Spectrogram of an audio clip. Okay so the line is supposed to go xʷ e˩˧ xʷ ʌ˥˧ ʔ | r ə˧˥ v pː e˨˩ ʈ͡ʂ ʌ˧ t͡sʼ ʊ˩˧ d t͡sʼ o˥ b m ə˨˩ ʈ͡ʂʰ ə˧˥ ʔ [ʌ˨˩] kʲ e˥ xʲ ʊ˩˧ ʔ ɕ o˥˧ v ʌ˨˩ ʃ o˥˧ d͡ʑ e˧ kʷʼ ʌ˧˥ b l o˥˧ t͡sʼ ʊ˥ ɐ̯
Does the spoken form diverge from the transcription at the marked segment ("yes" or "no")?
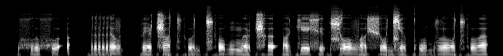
yes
